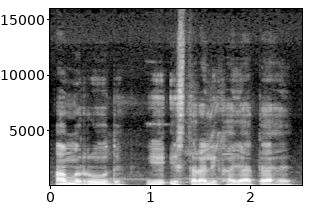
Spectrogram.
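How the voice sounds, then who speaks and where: A man teaching an exam-prep spelling lesson, speaking straight to his students and slowly repeating each word to spell it out. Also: lowish voice, fairly even intonation, mellow. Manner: plain direct address to students.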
